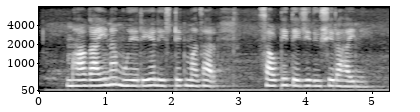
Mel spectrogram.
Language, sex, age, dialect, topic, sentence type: Marathi, female, 36-40, Northern Konkan, banking, statement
